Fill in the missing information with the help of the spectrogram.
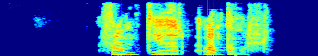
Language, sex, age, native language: Icelandic, female, 30-39, Icelandic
